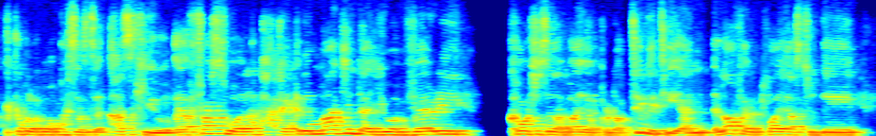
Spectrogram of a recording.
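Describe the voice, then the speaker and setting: A man hosting an interview, asking questions in halting, hesitant phrases. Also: fairly high pitch, warm tone. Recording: roomy, slightly dull audio.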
